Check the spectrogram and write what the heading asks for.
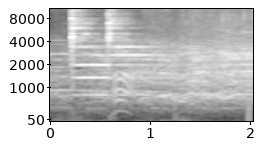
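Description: Boxing ring bell struck about a quarter second in and ringing on with several steady metallic tones that fade slowly, signalling the end of the round.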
